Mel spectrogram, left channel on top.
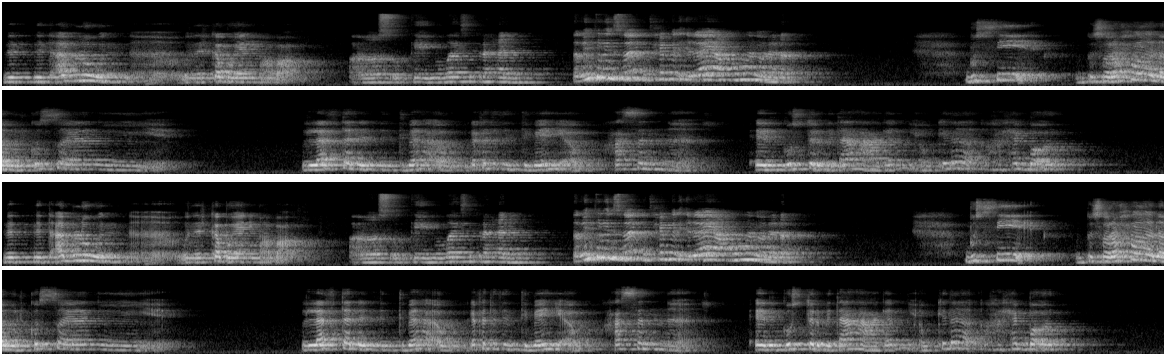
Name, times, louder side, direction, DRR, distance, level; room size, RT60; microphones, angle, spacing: voice 1, 0.0-2.9 9.1-10.3 10.7-13.2 14.6-18.5 19.1-22.1, right 2 dB, 50° right, 3 dB, 0.5 m, -21 dB
voice 2, 3.5-5.3 5.7-7.9, right 1 dB, 5° right, -1 dB, 0.6 m, -21 dB
4.3 x 2.6 x 4.1 m, 1.1 s
head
